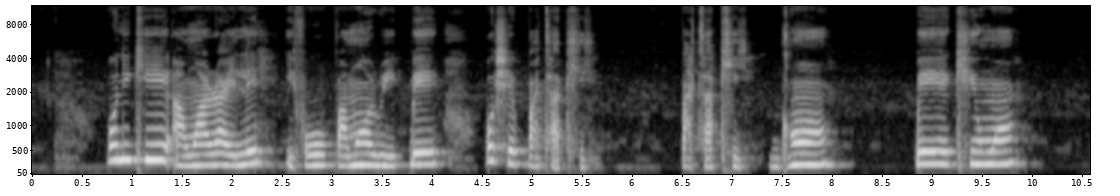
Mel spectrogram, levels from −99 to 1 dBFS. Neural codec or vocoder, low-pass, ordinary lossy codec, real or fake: none; none; none; real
